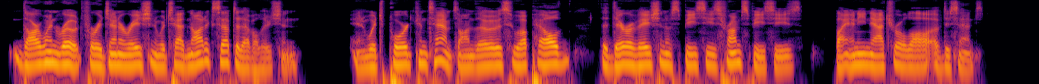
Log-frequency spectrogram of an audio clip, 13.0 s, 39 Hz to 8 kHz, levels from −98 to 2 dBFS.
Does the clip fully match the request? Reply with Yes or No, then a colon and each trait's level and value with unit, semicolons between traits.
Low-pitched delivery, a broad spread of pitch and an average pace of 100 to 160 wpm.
No: low, 125 Hz; average, 3.0 semitones; average, 140 wpm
